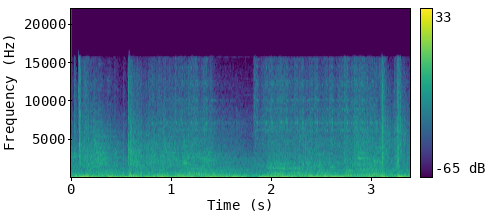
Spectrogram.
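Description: Steady, dense gunfire and bursts in the Call of Duty Black Ops campaign finale, loud and continuous with sharp transients over rumbling battle noise, while a voice talks in brief snatches.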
